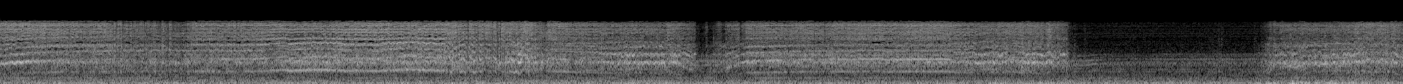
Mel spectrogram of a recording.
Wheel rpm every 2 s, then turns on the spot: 150, 160, 160, 110, 160, 50, 90.
10-12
